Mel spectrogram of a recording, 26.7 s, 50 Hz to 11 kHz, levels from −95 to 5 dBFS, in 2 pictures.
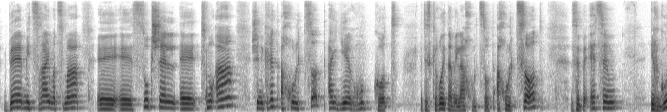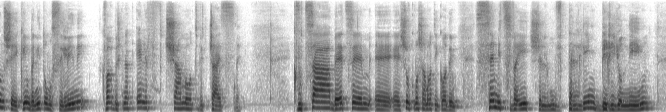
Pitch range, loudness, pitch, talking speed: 135-170 Hz, -18 LUFS, 150 Hz, 85 wpm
